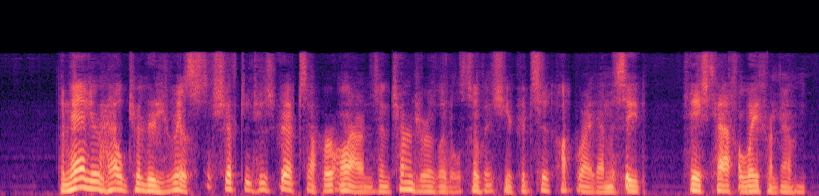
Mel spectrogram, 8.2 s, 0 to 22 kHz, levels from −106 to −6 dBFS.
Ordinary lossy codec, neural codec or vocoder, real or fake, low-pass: AAC, 32 kbps; codec, 16 kHz in and 24 kHz out, 0.6 kbps, FireRedTTS-2 codec; fake; 7.2 kHz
